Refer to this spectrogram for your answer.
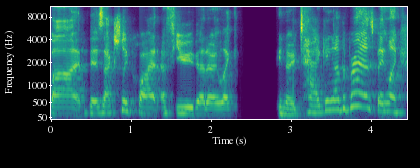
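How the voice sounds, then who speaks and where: In an Australian accent, a woman speaks with lively intonation at a moderate pace. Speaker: recycling company representative. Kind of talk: podcast interview. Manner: animated.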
